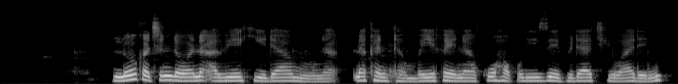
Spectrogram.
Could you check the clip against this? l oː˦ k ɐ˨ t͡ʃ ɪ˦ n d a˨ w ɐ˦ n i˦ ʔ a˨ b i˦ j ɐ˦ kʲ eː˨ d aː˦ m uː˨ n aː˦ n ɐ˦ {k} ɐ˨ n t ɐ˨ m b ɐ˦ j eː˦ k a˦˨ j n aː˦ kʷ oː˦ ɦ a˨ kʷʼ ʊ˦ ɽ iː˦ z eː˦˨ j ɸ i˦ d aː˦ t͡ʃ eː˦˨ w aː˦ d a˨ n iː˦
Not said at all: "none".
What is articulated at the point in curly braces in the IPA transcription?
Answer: k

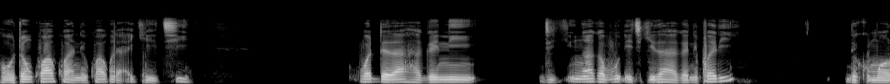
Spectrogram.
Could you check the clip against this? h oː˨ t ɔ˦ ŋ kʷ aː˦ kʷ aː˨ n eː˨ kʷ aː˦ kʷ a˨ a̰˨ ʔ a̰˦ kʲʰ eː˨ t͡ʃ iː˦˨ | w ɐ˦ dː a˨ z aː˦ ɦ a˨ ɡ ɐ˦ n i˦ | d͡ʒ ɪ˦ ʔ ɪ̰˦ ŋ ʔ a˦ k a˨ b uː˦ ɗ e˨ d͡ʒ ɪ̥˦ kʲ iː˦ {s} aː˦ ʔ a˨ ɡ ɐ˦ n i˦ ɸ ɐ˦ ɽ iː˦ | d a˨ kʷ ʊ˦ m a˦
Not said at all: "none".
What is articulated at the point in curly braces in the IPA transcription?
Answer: z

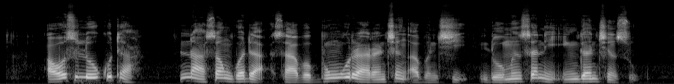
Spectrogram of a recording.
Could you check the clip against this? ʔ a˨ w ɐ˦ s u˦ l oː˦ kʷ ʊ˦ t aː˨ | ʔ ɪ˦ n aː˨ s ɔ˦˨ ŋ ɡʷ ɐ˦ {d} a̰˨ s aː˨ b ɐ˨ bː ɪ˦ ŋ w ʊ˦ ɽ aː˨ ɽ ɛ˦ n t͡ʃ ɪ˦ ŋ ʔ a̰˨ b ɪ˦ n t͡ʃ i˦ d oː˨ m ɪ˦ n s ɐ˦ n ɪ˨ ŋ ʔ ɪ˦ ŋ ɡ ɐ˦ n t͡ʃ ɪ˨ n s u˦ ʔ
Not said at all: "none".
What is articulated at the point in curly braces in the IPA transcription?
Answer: d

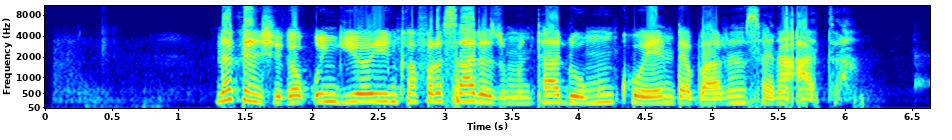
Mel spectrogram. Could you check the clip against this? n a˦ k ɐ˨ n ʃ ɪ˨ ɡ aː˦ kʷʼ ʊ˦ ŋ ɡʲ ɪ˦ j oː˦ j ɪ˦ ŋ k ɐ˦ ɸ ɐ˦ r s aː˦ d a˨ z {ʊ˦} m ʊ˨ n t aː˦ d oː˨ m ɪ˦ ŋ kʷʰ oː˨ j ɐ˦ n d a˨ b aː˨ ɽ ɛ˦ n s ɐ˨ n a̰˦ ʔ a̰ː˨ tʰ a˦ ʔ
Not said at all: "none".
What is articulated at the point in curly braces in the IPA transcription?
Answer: ʊ˨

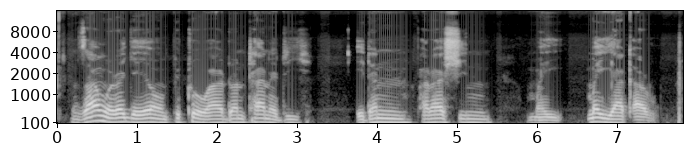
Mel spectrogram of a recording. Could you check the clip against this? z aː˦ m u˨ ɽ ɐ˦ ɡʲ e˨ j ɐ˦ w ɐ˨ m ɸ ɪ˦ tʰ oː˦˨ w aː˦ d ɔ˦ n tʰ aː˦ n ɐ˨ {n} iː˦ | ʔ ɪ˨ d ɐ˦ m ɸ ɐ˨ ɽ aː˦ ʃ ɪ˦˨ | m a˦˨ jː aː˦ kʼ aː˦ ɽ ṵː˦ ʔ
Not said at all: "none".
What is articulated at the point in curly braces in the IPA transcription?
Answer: d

